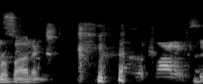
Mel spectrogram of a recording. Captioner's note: laughter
